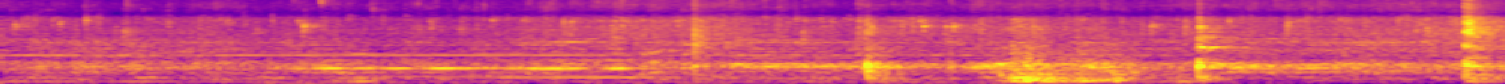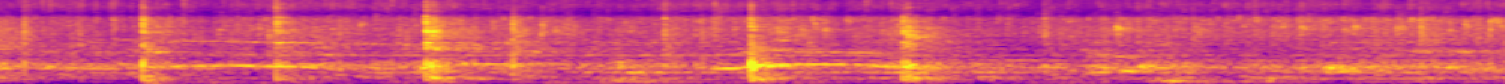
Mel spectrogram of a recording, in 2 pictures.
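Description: Garlic and onion sizzling in oil in a wok while being sautéed until browned. A metal spoon stirs and scrapes them, giving a scattering of sharp clinks against the pan over the steady sizzle.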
